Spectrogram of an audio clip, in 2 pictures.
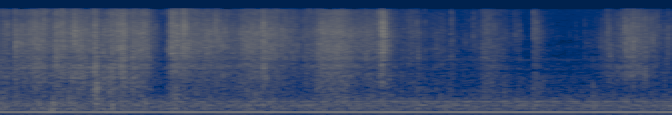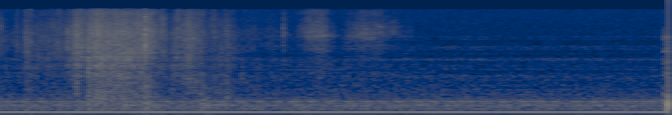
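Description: Pink anti-static bubble-wrap bag crinkling and rustling as a circuit board is slid out of it. The rustling comes in bursts over the first few seconds and again around the middle, then dies down, over a steady low electrical hum.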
